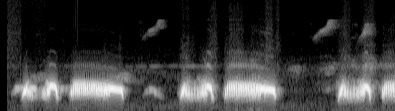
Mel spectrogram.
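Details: Decoy spotted dove giving a loud, clear challenge call to rival doves: low hollow coos in phrases of two or three notes, with the last note drawn out, three phrases in four seconds, with little background noise.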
